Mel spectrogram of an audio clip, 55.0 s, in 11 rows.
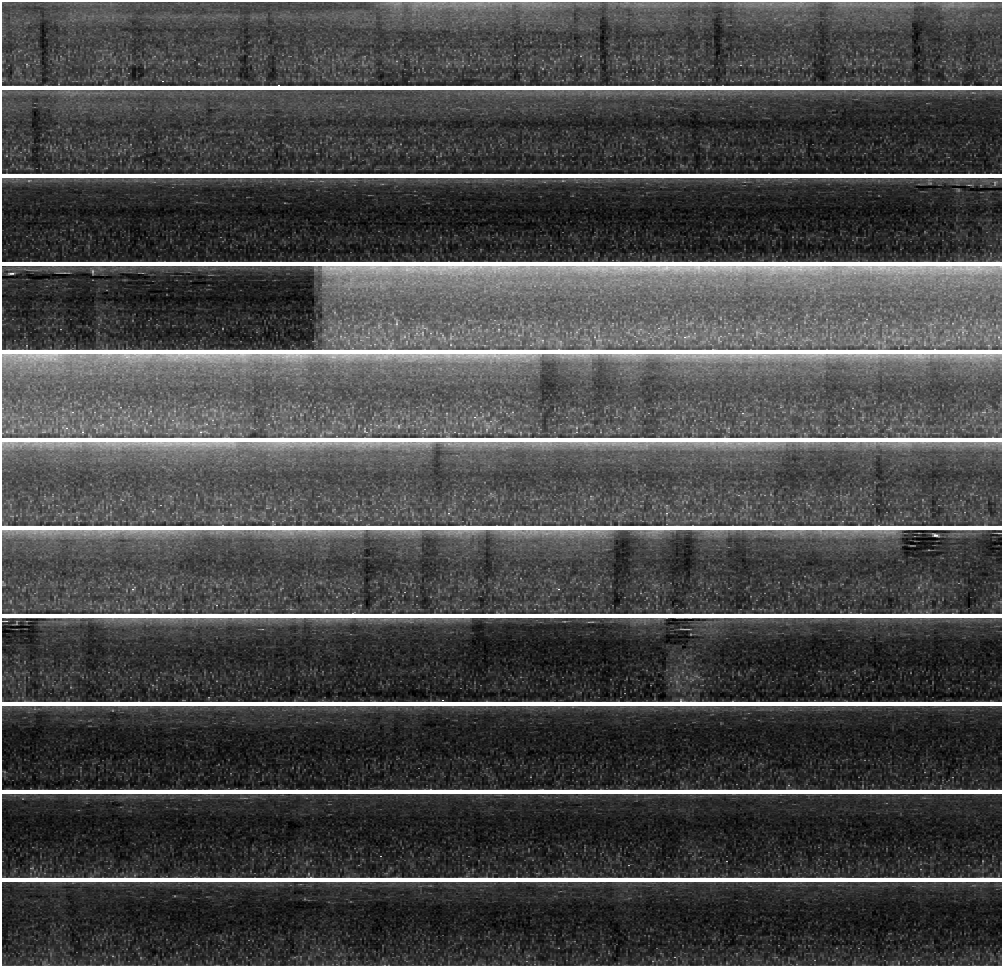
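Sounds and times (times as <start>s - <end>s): diesel locomotive passing: 0.0s - 16.7s, 19.4s - 55.0s
faint high wheel squeal: 14.5s - 16.2s, 49.7s - 51.0s
wheels clacking over rail joints: 30.9s - 55.0s.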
